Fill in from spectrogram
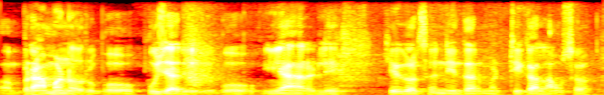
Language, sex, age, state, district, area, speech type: Nepali, male, 60+, West Bengal, Jalpaiguri, rural, spontaneous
